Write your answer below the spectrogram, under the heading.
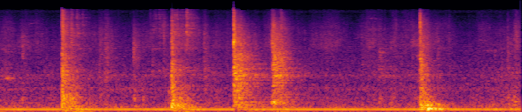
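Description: Sharp knocks, about five at uneven intervals, the loudest about four seconds in, over a steady low hum.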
